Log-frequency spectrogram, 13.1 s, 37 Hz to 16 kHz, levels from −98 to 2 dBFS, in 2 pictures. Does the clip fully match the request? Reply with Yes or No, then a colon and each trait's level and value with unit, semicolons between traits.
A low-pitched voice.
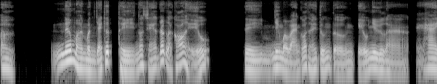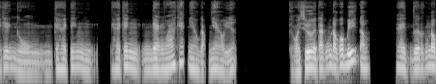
Yes: low, 115 Hz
